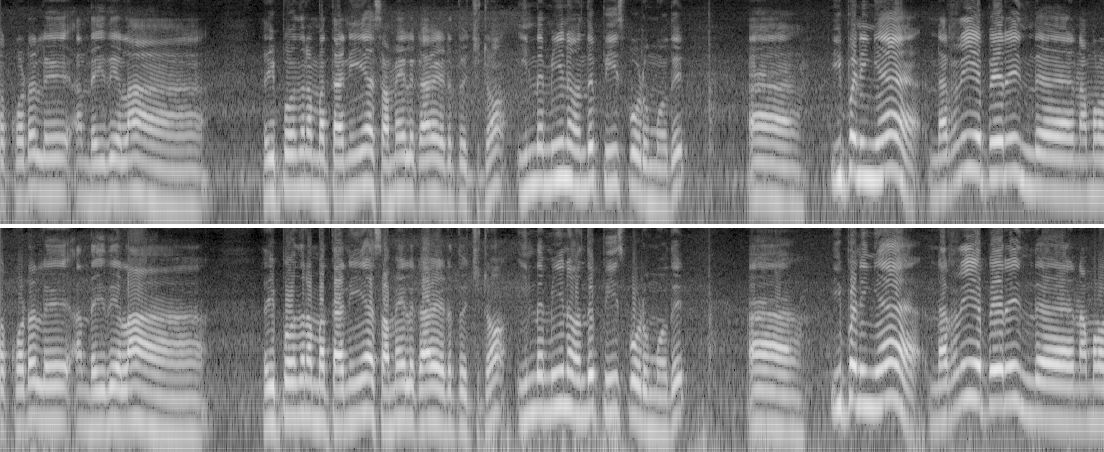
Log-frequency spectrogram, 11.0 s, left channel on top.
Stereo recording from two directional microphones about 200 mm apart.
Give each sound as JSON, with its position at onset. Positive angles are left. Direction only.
{"t": 0.0, "sound": "speech", "side_deg": -5}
